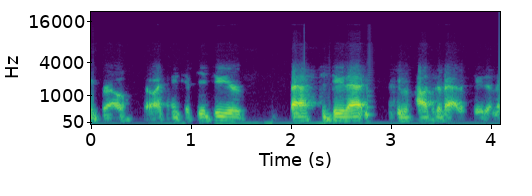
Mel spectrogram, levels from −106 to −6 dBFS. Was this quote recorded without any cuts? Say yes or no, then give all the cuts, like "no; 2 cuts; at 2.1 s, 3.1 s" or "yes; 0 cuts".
yes; 0 cuts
